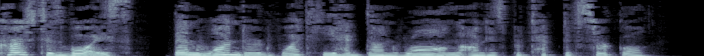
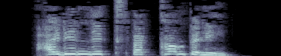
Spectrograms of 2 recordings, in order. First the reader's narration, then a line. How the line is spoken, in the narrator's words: Aram squeaked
